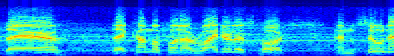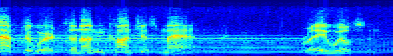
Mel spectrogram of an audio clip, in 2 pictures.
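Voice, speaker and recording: A man announcing and recapping a radio western in a measured, scripted style. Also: fairly high pitch, animated. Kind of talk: scripted narration. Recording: lo-fi vintage radio recording with music.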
